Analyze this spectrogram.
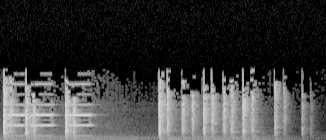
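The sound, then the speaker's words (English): Typing on a computer keyboard, clear: a few scattered keystrokes, a short pause, then a quicker run of clicking keys that trails off, as someone types a code. No voices. “He was typing a kind of code on the screen.”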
